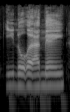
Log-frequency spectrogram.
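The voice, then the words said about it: Badly done put-on accent. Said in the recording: “Ooh, that was a terrible accent.”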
